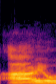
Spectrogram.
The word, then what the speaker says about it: aisle: M don't forget when you say the aisle and the grocery store the S is silent and that spelling when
